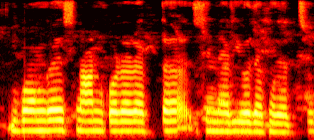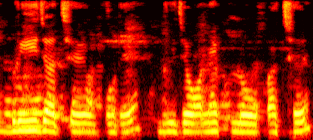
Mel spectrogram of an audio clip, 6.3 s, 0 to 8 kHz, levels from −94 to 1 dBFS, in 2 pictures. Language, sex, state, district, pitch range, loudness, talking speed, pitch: Bengali, female, West Bengal, Paschim Medinipur, 185-205 Hz, -16 LUFS, 135 wpm, 195 Hz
